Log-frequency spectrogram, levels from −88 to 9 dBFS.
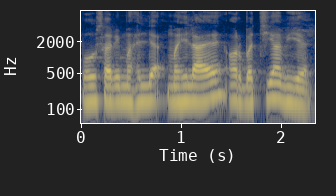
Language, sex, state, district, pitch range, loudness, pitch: Hindi, male, Jharkhand, Palamu, 140-150 Hz, -17 LUFS, 140 Hz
